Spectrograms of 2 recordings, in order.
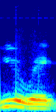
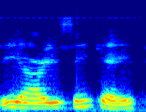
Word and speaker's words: Erech: And the beginning of his kingdom was Babel and Erech, and some the pronunciation in one of the encyclopedias is Urek, but it's Ereck, and Akkad, Accad, and Cain and Calneh, Calneh, in the land of Shinar, and some say Shinar.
